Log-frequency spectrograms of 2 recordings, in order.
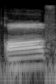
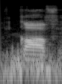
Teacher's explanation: قاف 2 نقطوں والا جو ہوتا ہے، اس کا مخرج کیا ہے؟ اس کا مخرج زبان کی جڑ اور تالو کے نرم حصے سے قاف ادا ہوتا ہے، اور کاف زبان کی جڑ اور تالو کے سخت حصے سے ادا ہوتا ہے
